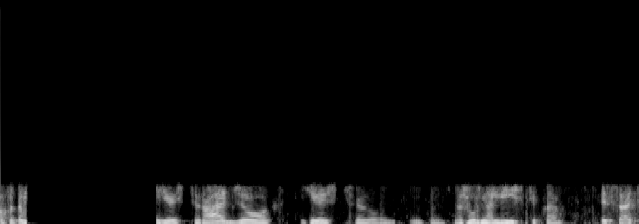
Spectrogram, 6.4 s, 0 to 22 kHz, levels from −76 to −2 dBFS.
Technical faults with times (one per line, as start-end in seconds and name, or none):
0.00-6.39 overdone noise removal
0.00-6.39 G.723.1 codec
0.26-1.56 audio dropout to silence
1.85-1.94 VoIP packet loss concealed by the speech codec
5.48-5.58 VoIP packet loss concealed by the speech codec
